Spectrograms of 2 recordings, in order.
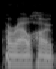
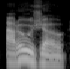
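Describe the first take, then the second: First: It is read out as the English spelling suggests. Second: It is said with a Portuguese pronunciation. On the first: "which is spelt like" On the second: "but it's Portuguese, so it's an"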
